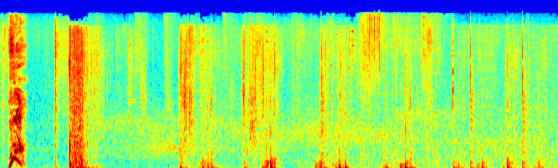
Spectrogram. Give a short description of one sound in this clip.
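Thuds and scrapes come as a climber clambers up a rope net.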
